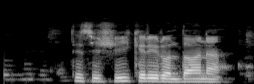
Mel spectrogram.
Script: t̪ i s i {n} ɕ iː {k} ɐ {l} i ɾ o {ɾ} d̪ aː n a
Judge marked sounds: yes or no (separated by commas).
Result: no, yes, no, no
